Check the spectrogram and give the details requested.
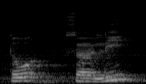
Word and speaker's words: तोसली: हुआ है इसकी स्पेलिंग, उसके बाद तोसिल, तोसली, तोसली पढ़ते हैं, तोसली, और फिर स्वर्ण नगरी।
